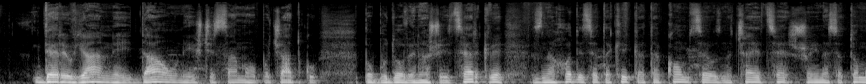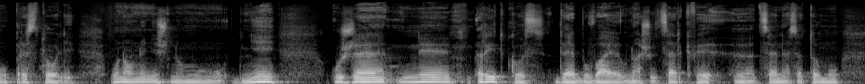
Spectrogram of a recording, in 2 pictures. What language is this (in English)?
Ukrainian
